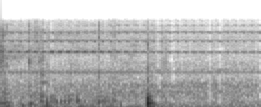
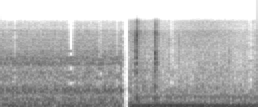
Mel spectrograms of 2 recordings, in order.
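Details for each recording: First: Mercedes cabin blower fan on its lowest setting: a steady high-pitched squeal over the hum from the dry fan motor bearing. A PTFE spray onto the bearing silenced it, confirming the bearing. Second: Mercedes cabin blower fan at lowest setting, panel dropped, after oiling the end of the fan bearing: a brief knock then a steady low hum with no squeal or chirp; normal blower fan operation.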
